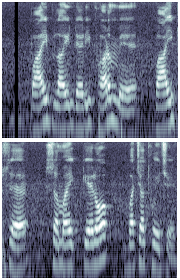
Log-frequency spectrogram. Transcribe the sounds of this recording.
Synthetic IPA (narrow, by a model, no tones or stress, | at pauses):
paɪplaɪnɖeɾipʰəɾmːẽ | paipse | səməjkeɾɔ | bət͡ʃət̪ɦojt͡ʃʰɛ̰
